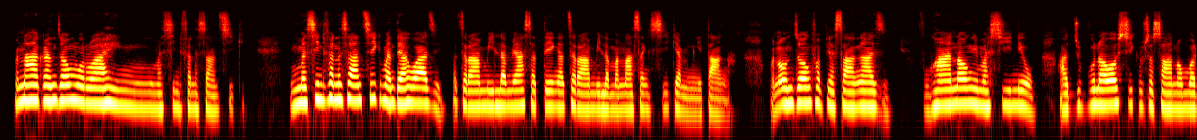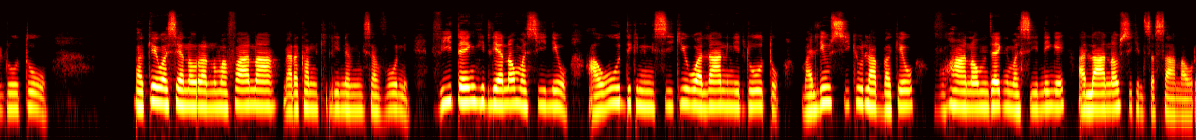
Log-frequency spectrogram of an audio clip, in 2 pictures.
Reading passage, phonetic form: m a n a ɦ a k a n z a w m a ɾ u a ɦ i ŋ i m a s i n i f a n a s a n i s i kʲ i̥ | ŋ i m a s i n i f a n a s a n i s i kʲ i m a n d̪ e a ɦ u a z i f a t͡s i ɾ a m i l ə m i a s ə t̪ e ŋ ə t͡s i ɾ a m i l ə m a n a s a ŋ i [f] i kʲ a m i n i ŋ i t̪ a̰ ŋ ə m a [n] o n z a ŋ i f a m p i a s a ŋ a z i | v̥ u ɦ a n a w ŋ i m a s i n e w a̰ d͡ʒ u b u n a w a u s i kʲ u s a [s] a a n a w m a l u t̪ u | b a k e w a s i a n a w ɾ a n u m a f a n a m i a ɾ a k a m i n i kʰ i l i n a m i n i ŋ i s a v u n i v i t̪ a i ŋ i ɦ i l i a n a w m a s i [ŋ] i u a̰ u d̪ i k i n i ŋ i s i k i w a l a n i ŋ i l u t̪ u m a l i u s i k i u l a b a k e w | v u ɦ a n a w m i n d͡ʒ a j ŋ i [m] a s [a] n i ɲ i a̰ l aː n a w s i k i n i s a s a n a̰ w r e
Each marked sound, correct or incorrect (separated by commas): incorrect, correct, correct, incorrect, correct, incorrect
